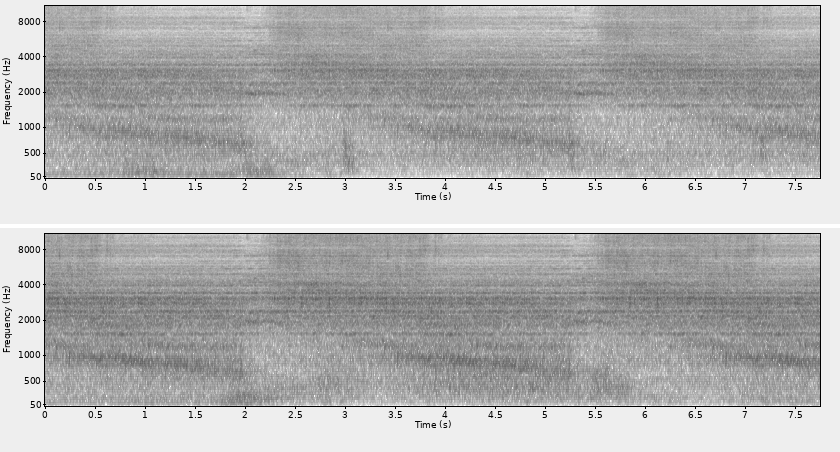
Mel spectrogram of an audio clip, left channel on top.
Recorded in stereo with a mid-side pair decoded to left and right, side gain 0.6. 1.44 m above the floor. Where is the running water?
45° right, 2.5 m.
